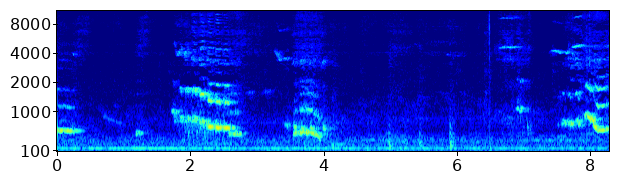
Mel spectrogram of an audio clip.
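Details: Ten-week-old American bulldog puppy in a Merseyside home whining: a few high, wavering whimpers and short squeaky cries separated by quieter gaps, over a constant low hum.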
